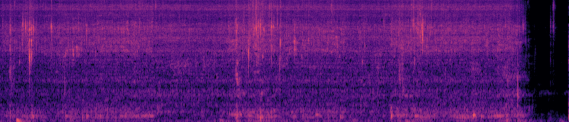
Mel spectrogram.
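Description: Water runs steadily from a tap into a sink while a makeup sponge is rinsed, a close, even splashing hiss with small bursts as the sponge moves under the stream, cutting off abruptly at the end.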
